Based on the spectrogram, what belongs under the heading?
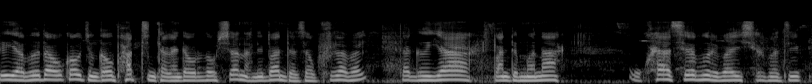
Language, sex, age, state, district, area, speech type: Bodo, female, 60+, Assam, Chirang, rural, spontaneous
